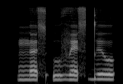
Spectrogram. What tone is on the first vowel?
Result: low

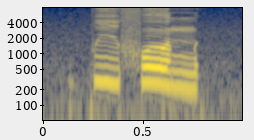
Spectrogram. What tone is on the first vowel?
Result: falling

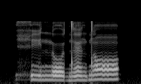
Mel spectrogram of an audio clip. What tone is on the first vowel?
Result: low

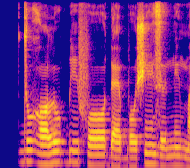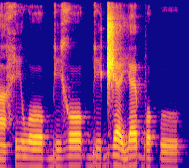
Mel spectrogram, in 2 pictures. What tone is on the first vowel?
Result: high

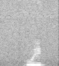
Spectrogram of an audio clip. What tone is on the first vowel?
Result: high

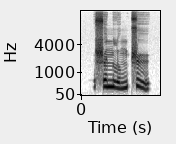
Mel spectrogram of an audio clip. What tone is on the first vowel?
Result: high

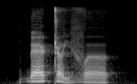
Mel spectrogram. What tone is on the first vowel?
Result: rising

